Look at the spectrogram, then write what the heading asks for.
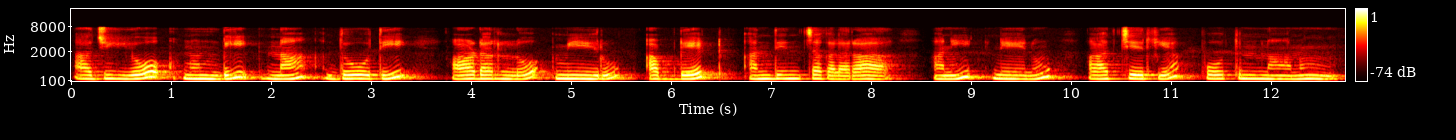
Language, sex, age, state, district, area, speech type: Telugu, female, 45-60, Andhra Pradesh, Nellore, rural, read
